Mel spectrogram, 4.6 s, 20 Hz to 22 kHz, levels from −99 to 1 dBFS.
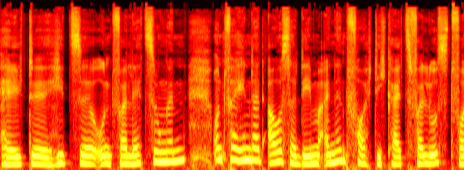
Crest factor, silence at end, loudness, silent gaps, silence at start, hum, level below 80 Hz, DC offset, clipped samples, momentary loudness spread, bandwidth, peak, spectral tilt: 10 dB; 0 s; -17 LUFS; none; 0 s; none; -48 dBFS; under 0.1%; under 0.1%; 4 LU; over 20 kHz; -6 dBFS; -5 dB/octave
